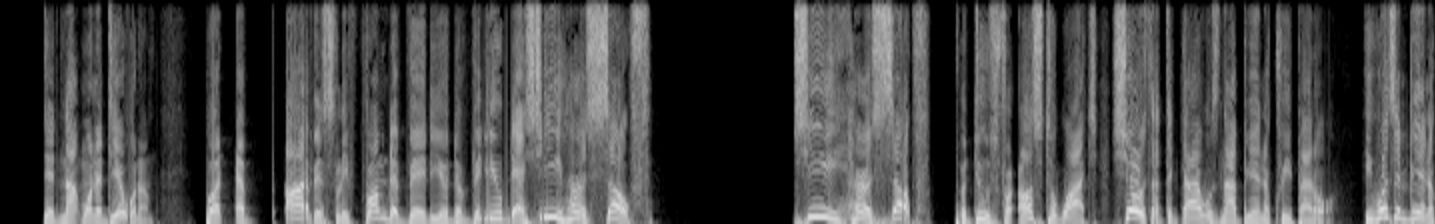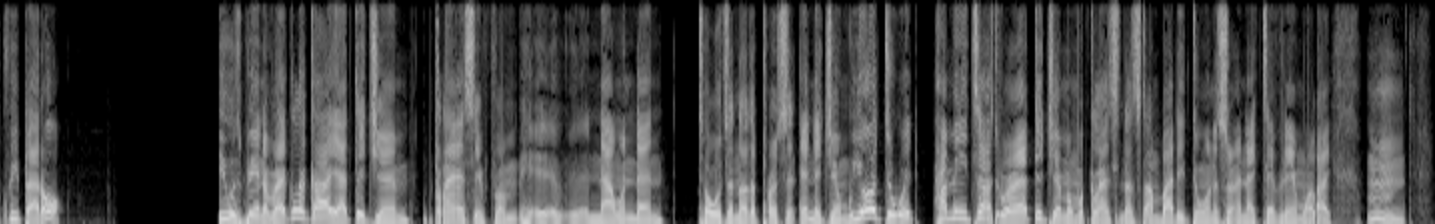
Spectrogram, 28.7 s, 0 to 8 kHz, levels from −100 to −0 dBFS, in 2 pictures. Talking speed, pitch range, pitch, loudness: 180 wpm, 145-210 Hz, 170 Hz, -24 LUFS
